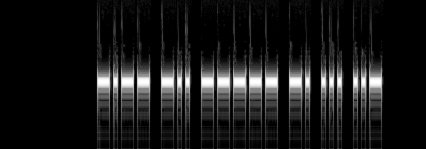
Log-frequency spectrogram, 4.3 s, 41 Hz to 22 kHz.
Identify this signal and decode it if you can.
Morse code, heard as a keyed tone, about 32 wpm, 700 Hz. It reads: YD0NSU
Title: DXCC-100 Call Signs - 6 Characters - Repeated 3x - 30wpm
